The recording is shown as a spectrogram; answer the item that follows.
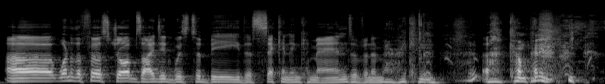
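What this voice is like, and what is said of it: South Boston accent. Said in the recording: “your accent really does speak Boston. Is it Boston? Right. It's South Boston, right? ... It's South Boston.”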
